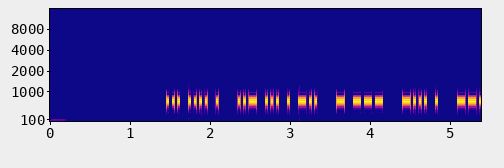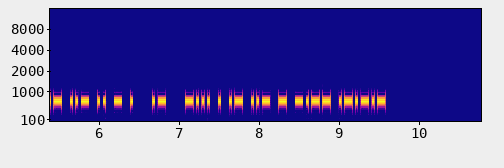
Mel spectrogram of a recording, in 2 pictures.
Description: Morse code, heard as a keyed tone, about 34 wpm, 700 Hz. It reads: SHE USED TO BE QUITE A BEAUTY.
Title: Sentences from Top 1000 Words - Review Part 2 - 35wpm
